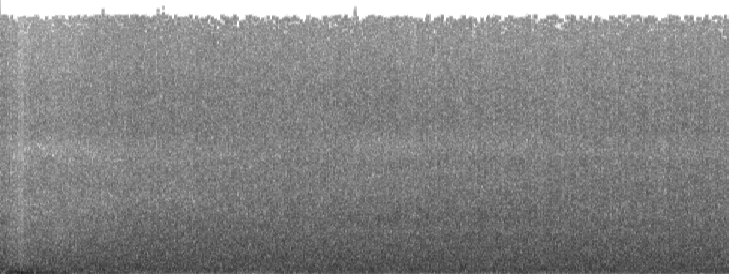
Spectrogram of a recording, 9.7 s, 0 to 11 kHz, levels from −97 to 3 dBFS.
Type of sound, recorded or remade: recorded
